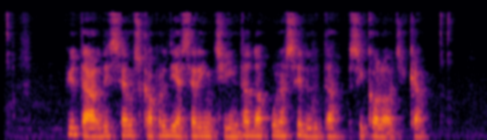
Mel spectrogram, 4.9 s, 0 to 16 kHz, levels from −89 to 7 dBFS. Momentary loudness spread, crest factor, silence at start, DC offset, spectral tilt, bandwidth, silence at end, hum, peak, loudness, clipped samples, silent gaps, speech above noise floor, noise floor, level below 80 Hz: 9 LU; 20 dB; 0.65 s; under 0.1%; -5 dB/octave; 11.5 kHz; 0.6 s; none; -6 dBFS; -25 LUFS; under 0.1%; none; 36 dB; -61 dBFS; -58 dBFS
